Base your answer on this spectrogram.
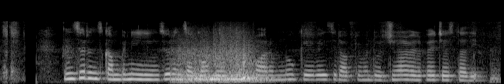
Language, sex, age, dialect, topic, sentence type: Telugu, female, 18-24, Southern, banking, statement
